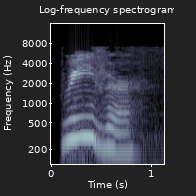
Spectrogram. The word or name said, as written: riever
